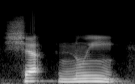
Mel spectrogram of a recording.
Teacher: حمزہ ساکن موجود ہے، جھٹکے سے پڑھیں گے. اور شأنوی، نون کو جب یا سے ملائیں گے تو یہاں غنہ بھی کیا جائے گا.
